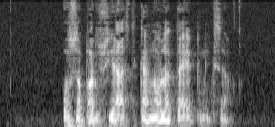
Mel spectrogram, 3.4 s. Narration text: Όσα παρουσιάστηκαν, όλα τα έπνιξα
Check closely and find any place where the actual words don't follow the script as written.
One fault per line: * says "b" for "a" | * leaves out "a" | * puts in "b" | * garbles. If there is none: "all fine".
all fine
